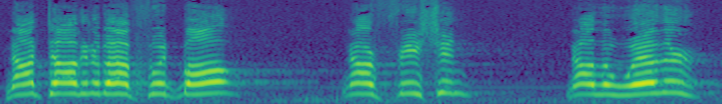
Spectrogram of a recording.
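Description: A man preaching a sermon as a pastor, fervent and exhortative, appealing directly to his listeners and swinging between loud emphasis and hushed asides. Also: extremely high pitch, little pitch movement, unhurried. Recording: hall reverb.

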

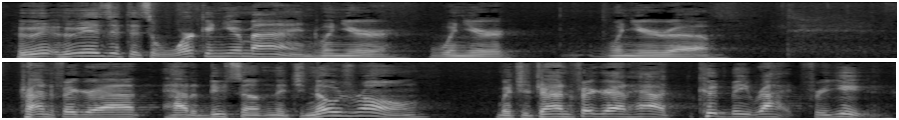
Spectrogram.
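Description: Guy preaching, folksy, mellow dark voice, keeps asking the crowd questions. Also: mid-range voice. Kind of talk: sermon.

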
